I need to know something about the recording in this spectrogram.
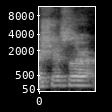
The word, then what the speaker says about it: Schuessler: It gets butchered a lot, but that was perfect. Hi, I'm Schistler.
